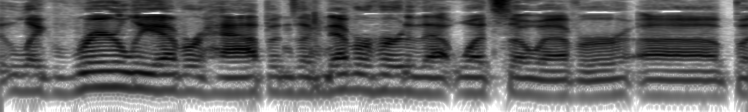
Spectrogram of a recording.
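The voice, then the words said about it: Sarcastic tone. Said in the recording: “I'm being sarcastic.”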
